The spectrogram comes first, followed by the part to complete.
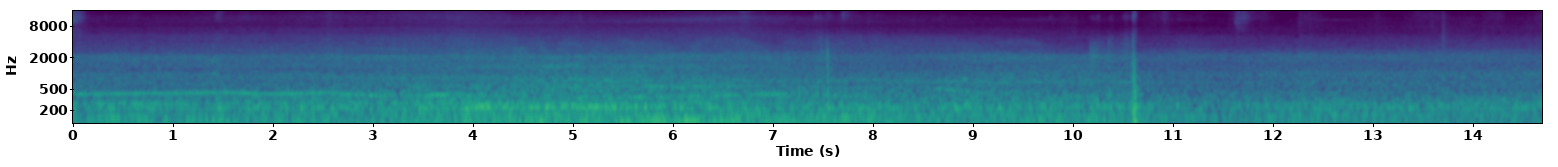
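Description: Steady low rumble of background motor-vehicle noise, with a humming tone that drops in pitch about four seconds in, and one sharp click about ten and a half seconds in.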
